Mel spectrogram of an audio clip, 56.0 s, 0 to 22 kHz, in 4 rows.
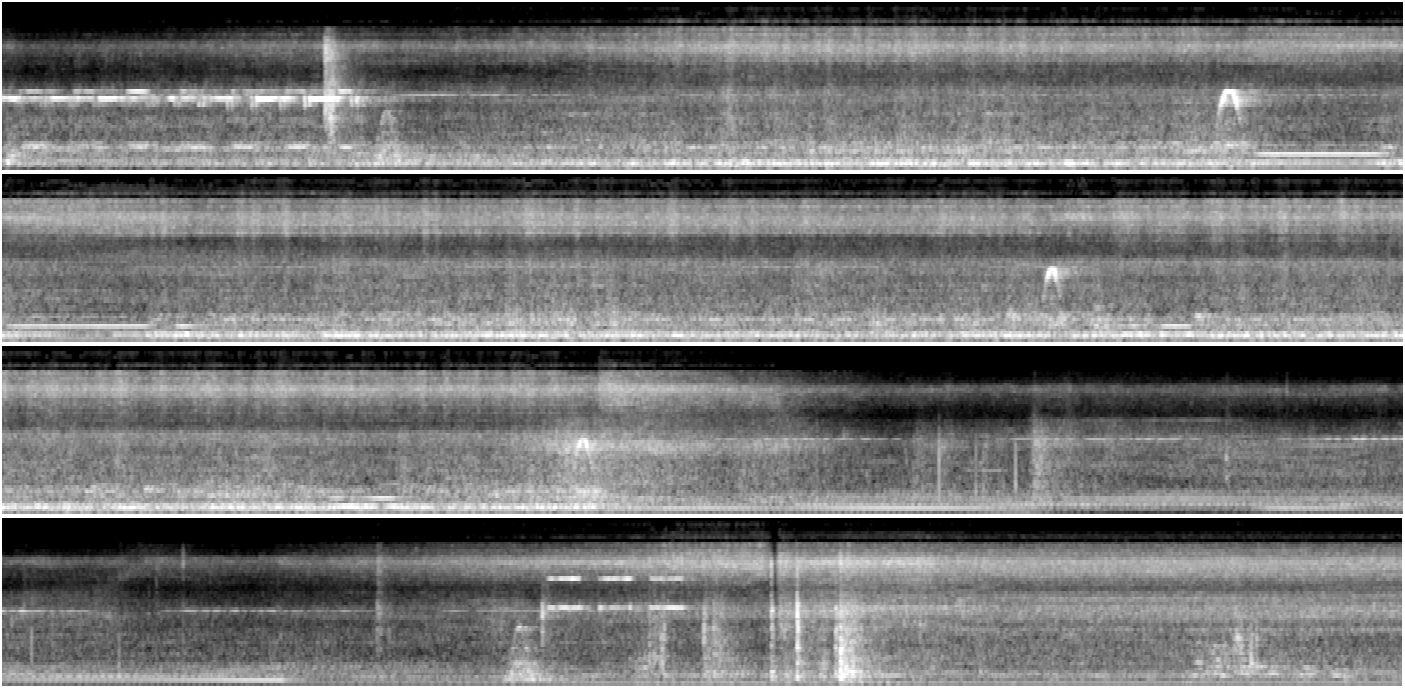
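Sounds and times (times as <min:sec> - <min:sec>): laser cutting machine humming: 0:00.0 - 0:56.0
short rising squeak: 0:33.3 - 0:37.0.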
